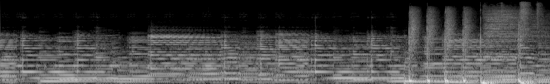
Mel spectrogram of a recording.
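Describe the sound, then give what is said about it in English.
A new wave pop song by a Canadian band plays loud: chorus-laden electric guitar chords ring out alone, then a punchy drum beat kicks in near the end. No one speaks. “I'm going to take you guys now to ….”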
